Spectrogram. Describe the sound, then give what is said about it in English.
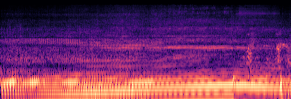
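A dirt bike engine riding through sand, droning loud and steady throughout, with a couple of quick revs near the end. “all of you laugh when my child wrecks on a dirt bike”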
